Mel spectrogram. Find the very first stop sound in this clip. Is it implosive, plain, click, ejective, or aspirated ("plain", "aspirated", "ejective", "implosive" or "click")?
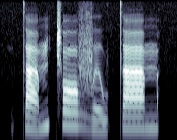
plain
